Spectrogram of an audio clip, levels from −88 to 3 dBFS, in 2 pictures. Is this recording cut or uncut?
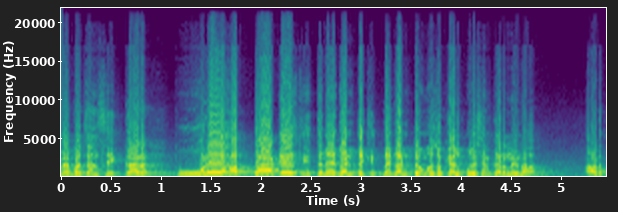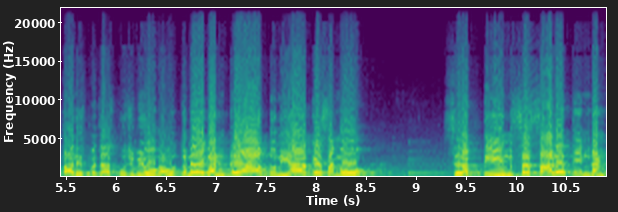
uncut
